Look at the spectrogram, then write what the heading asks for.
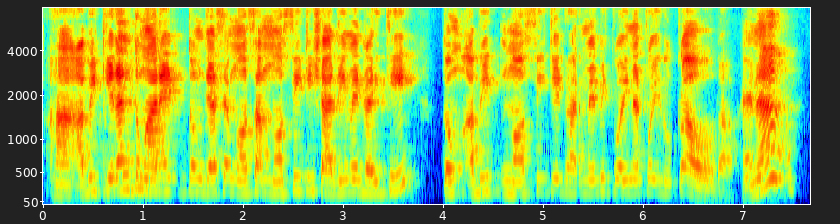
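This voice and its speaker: A man teaching a class, his voice bright and ringing. He keeps checking on the pupils with little tag questions, coaxing answers out of them in an easy classroom way. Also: sits high, normal speed. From India. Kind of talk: classroom lesson.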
